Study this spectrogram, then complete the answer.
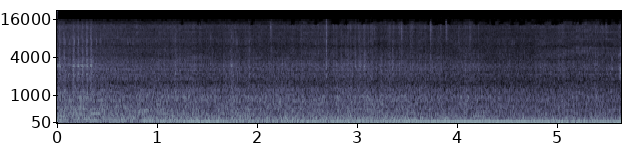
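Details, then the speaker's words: RHD Acura Integra GS-R DB1, revived after sitting for years, with the engine finished, new brakes and steering components: steady low engine drone while driving, with road and wind noise, no knocks or misses; drives really well, engine healthy. "really well. The engine sounds good."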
